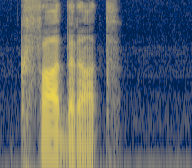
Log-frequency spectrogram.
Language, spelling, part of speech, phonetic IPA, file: Polish, kwadrat, noun, [ˈkfadrat], Pl-kwadrat.ogg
